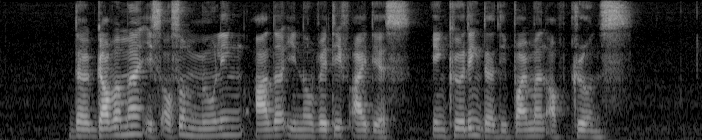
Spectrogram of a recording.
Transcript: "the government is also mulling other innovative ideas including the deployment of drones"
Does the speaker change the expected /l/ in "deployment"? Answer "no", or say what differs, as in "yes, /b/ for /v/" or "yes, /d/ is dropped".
yes, /l/ is dropped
